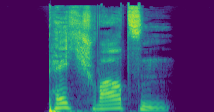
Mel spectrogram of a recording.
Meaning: inflection of pechschwarz: 1. strong genitive masculine/neuter singular 2. weak/mixed genitive/dative all-gender singular 3. strong/weak/mixed accusative masculine singular 4. strong dative plural
- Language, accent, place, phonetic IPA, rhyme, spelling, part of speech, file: German, Germany, Berlin, [ˈpɛçˈʃvaʁt͡sn̩], -aʁt͡sn̩, pechschwarzen, adjective, De-pechschwarzen.ogg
